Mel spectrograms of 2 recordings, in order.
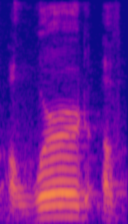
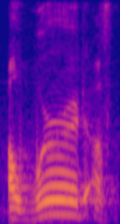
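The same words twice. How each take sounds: The two takes are said the same way.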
